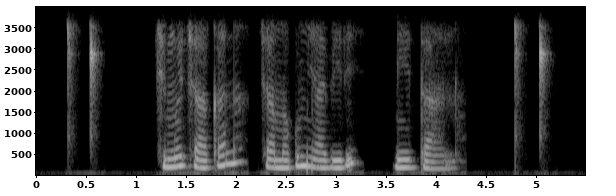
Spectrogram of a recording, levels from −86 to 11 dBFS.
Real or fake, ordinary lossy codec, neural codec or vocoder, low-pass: real; Opus, 64 kbps; none; 3.6 kHz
